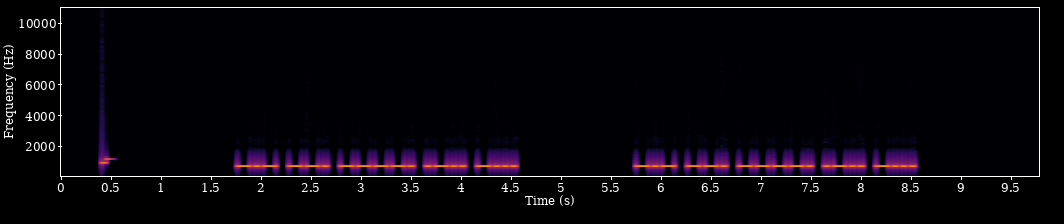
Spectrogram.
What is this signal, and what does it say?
Morse code, heard as a keyed tone, about 28 wpm, 700 Hz. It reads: KG9LB KG9LB
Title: Call Signs Repeated 3x - 28wpm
